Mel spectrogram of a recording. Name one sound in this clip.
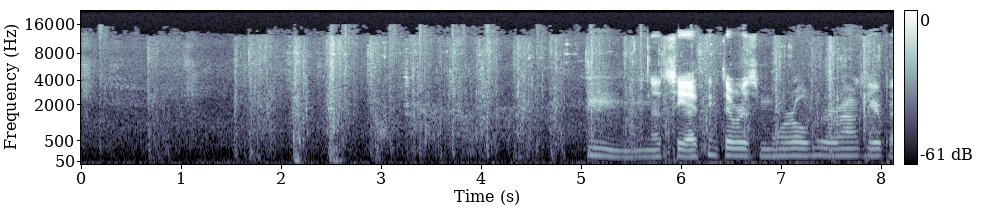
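Heavy footsteps crunch on dirt and leaves.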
